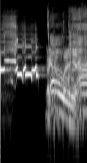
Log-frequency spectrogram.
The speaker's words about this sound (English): I went to Ireland. Ooh. I bought this tin whistle. That's pretty cool.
